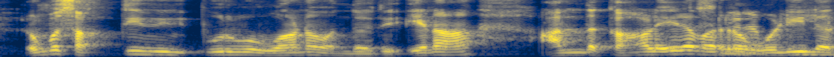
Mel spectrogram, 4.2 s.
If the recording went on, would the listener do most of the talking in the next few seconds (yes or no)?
no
